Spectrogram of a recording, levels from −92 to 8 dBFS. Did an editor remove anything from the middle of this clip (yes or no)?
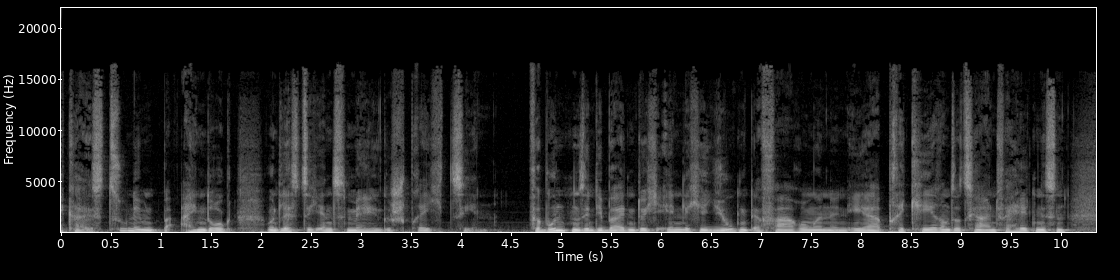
no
